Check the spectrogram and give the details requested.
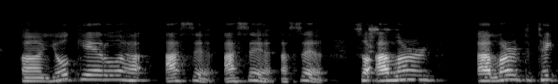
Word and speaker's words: hacer: Yo quiero hacer. So I learned to take that H out. It's just hacer, hermano, hermana, You hermosa.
